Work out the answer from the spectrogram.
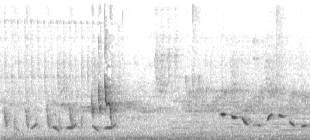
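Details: Tame Chinese hwamei trained for fighting, in Hanoi on a blustery cold day: a jumble of slurred whistles, then a clean sequence of about seven descending whistled notes evenly spaced, wind noise throughout.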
